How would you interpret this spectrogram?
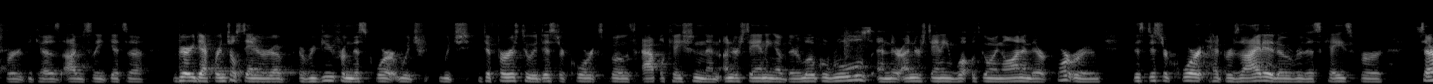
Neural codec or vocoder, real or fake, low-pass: none; real; 7.2 kHz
